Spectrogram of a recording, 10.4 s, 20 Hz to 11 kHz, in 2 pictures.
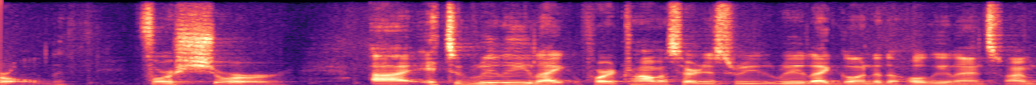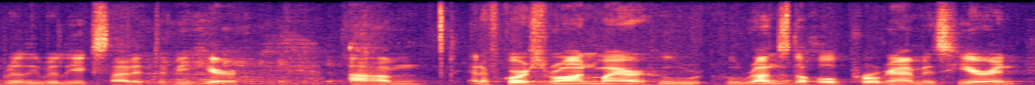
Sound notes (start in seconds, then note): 5.8 laughter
